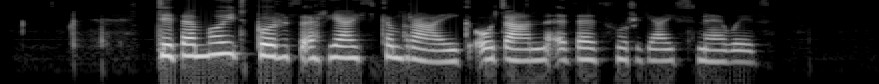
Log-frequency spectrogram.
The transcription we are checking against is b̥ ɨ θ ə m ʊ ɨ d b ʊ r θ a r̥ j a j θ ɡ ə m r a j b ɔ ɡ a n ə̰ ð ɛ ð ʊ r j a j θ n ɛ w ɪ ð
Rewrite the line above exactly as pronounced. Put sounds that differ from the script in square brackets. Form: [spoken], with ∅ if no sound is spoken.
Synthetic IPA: [d̥] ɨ [ð] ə m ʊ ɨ d b ʊ r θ [ə] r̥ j a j θ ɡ ə m r a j [ɡ] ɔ [d] a n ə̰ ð ɛ ð ʊ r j a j θ n ɛ w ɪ ð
